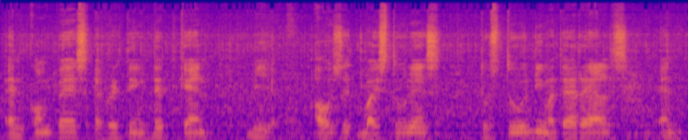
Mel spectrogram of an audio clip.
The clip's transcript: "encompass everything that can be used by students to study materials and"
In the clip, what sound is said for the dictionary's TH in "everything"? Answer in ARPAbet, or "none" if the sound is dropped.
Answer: T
